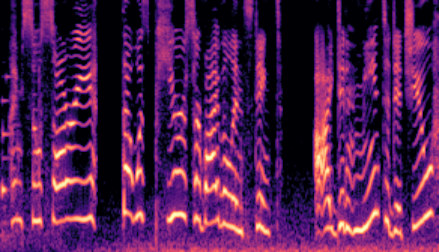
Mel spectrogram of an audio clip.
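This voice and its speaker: A woman's voice: very high voice, slow, fairly bright tone, soft background music, heavily acted. A woman voicing a plucky, flustered young female technician in an anime video game, often talking to herself. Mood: apologetic.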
